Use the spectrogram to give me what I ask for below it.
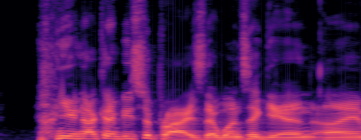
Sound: chuckles

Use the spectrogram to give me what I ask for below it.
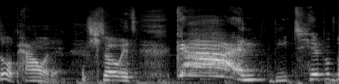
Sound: shouts

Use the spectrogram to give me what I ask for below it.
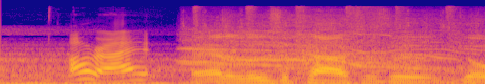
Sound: negative buzzer; bystanders screaming

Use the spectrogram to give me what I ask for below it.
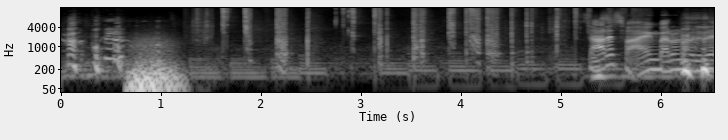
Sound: plastic squeaks

